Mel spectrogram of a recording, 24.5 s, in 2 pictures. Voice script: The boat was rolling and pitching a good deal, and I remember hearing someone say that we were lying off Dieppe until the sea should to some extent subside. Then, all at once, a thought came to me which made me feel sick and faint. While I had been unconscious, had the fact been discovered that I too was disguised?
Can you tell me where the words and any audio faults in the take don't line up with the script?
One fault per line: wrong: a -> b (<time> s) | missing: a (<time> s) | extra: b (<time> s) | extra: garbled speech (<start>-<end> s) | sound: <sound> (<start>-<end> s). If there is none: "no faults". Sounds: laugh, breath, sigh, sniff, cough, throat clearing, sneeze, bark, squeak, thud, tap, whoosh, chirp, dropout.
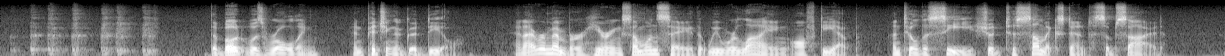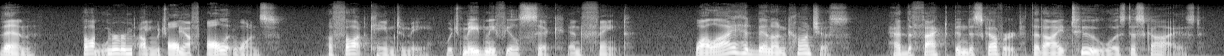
sound: throat clearing (0.1-1.6 s)
extra: garbled speech (13.1-14.3 s)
